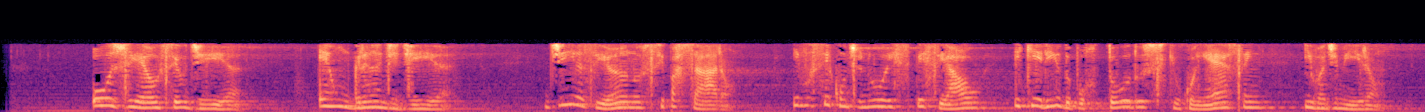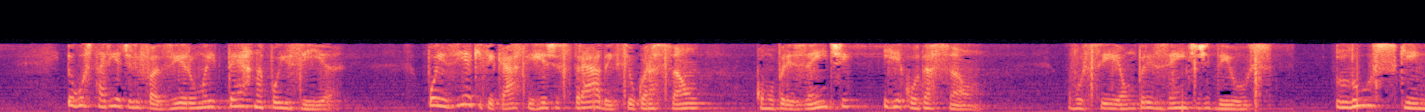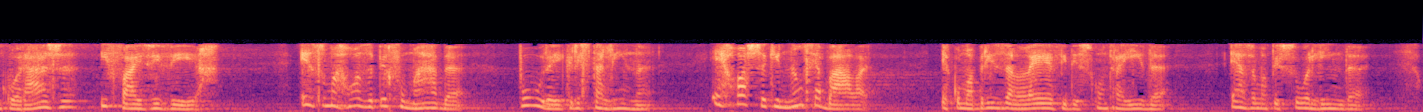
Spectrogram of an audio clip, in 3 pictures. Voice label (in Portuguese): IRMAO, Telemensagens, Aniversarios, fem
